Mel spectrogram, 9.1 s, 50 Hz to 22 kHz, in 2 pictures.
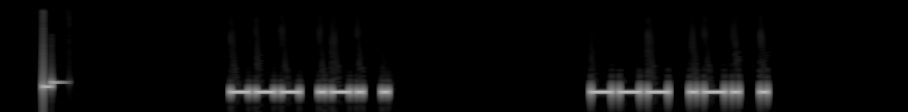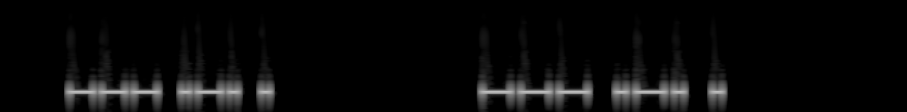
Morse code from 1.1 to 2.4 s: ORE

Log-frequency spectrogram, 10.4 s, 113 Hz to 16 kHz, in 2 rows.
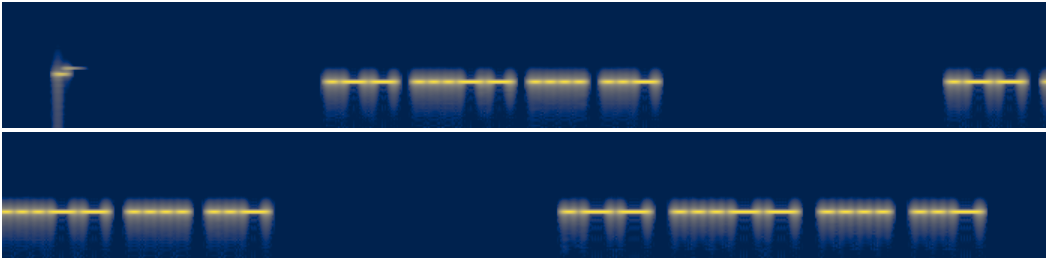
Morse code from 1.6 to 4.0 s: W3HU

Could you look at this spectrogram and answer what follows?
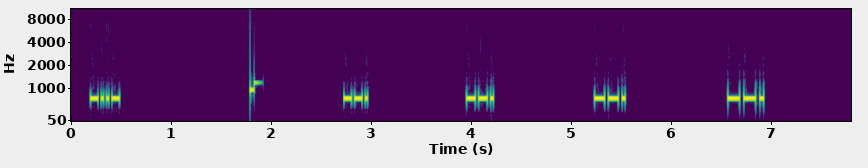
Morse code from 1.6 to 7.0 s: GGGG

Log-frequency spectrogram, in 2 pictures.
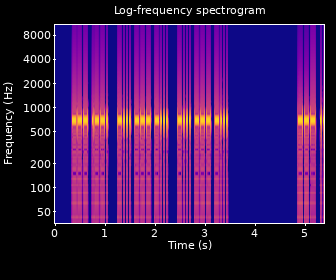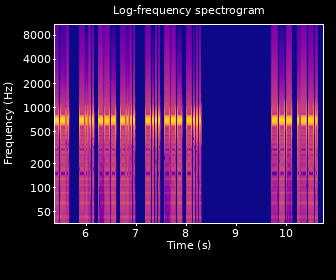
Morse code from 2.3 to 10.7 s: BOB OP BOB BOB OP

